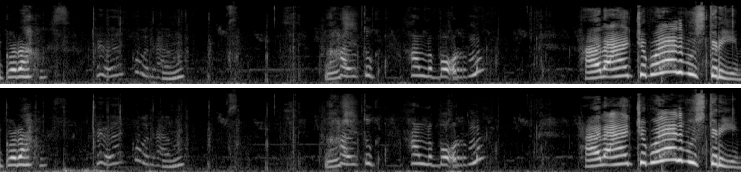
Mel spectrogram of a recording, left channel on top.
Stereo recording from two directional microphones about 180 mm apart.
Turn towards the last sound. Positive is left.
turn(degrees=5)  # may be behind; listen again after turning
